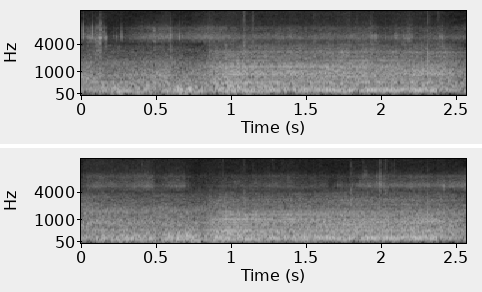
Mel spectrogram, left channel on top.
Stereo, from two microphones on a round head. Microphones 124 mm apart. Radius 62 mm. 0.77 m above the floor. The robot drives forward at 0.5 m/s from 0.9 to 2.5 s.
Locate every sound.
Only background noise.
